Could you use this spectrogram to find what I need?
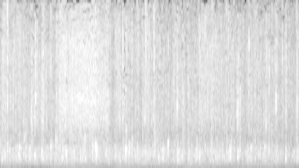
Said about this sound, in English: If you receive that, give the Lord a clap offering.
